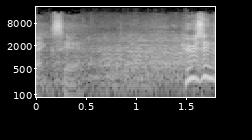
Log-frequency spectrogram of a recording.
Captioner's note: ضحك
